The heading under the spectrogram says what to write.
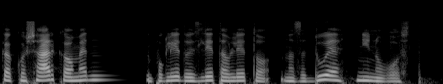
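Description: Speech, with a gap right after "košarka v" from 0.94 to 1.51 s: the sound trails into a fading buzz, then sits near-silent for about 150 ms before resuming with roughly 400 ms lost, likely a long network dropout rather than a brief concealed packet loss. From 1.64 to 3.01 s a jitter buffer speed-up runs the speech about 9% faster at unchanged pitch, trimming around 150 ms. Unlike a resampling error, it doesn't raise the pitch. Through all of this, nothing above 8 kHz reaches the ear, which fits a G.722 call path.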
